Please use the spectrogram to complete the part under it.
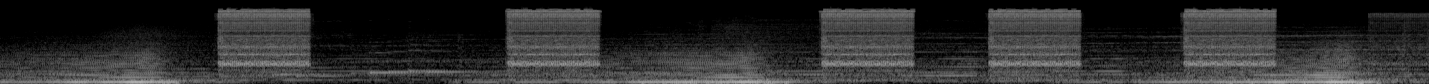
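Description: Call bell in the Murder on the Orient Express video game, ringing in five loud sustained bursts of about a second each, separated by short pauses, over a low steady train-carriage hum.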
